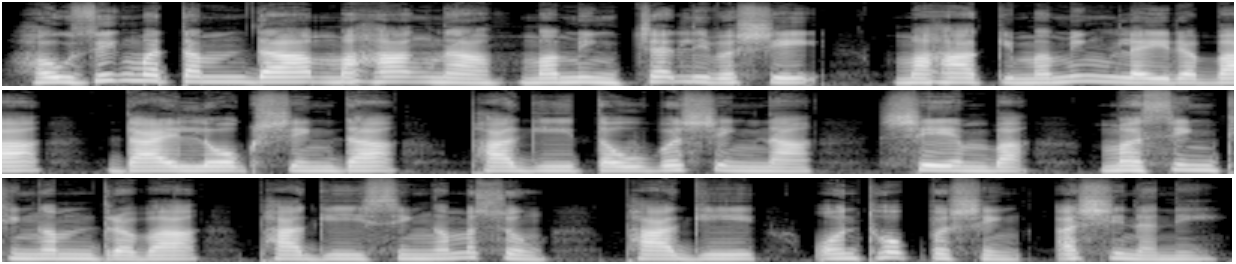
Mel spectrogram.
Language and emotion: Manipuri, neutral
